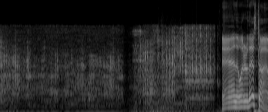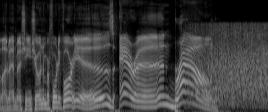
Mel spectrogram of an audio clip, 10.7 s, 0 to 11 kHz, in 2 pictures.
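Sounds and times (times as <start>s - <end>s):
spinning roulette wheel clicking: 0.0s - 4.4s
speech: 4.4s - 9.9s.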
